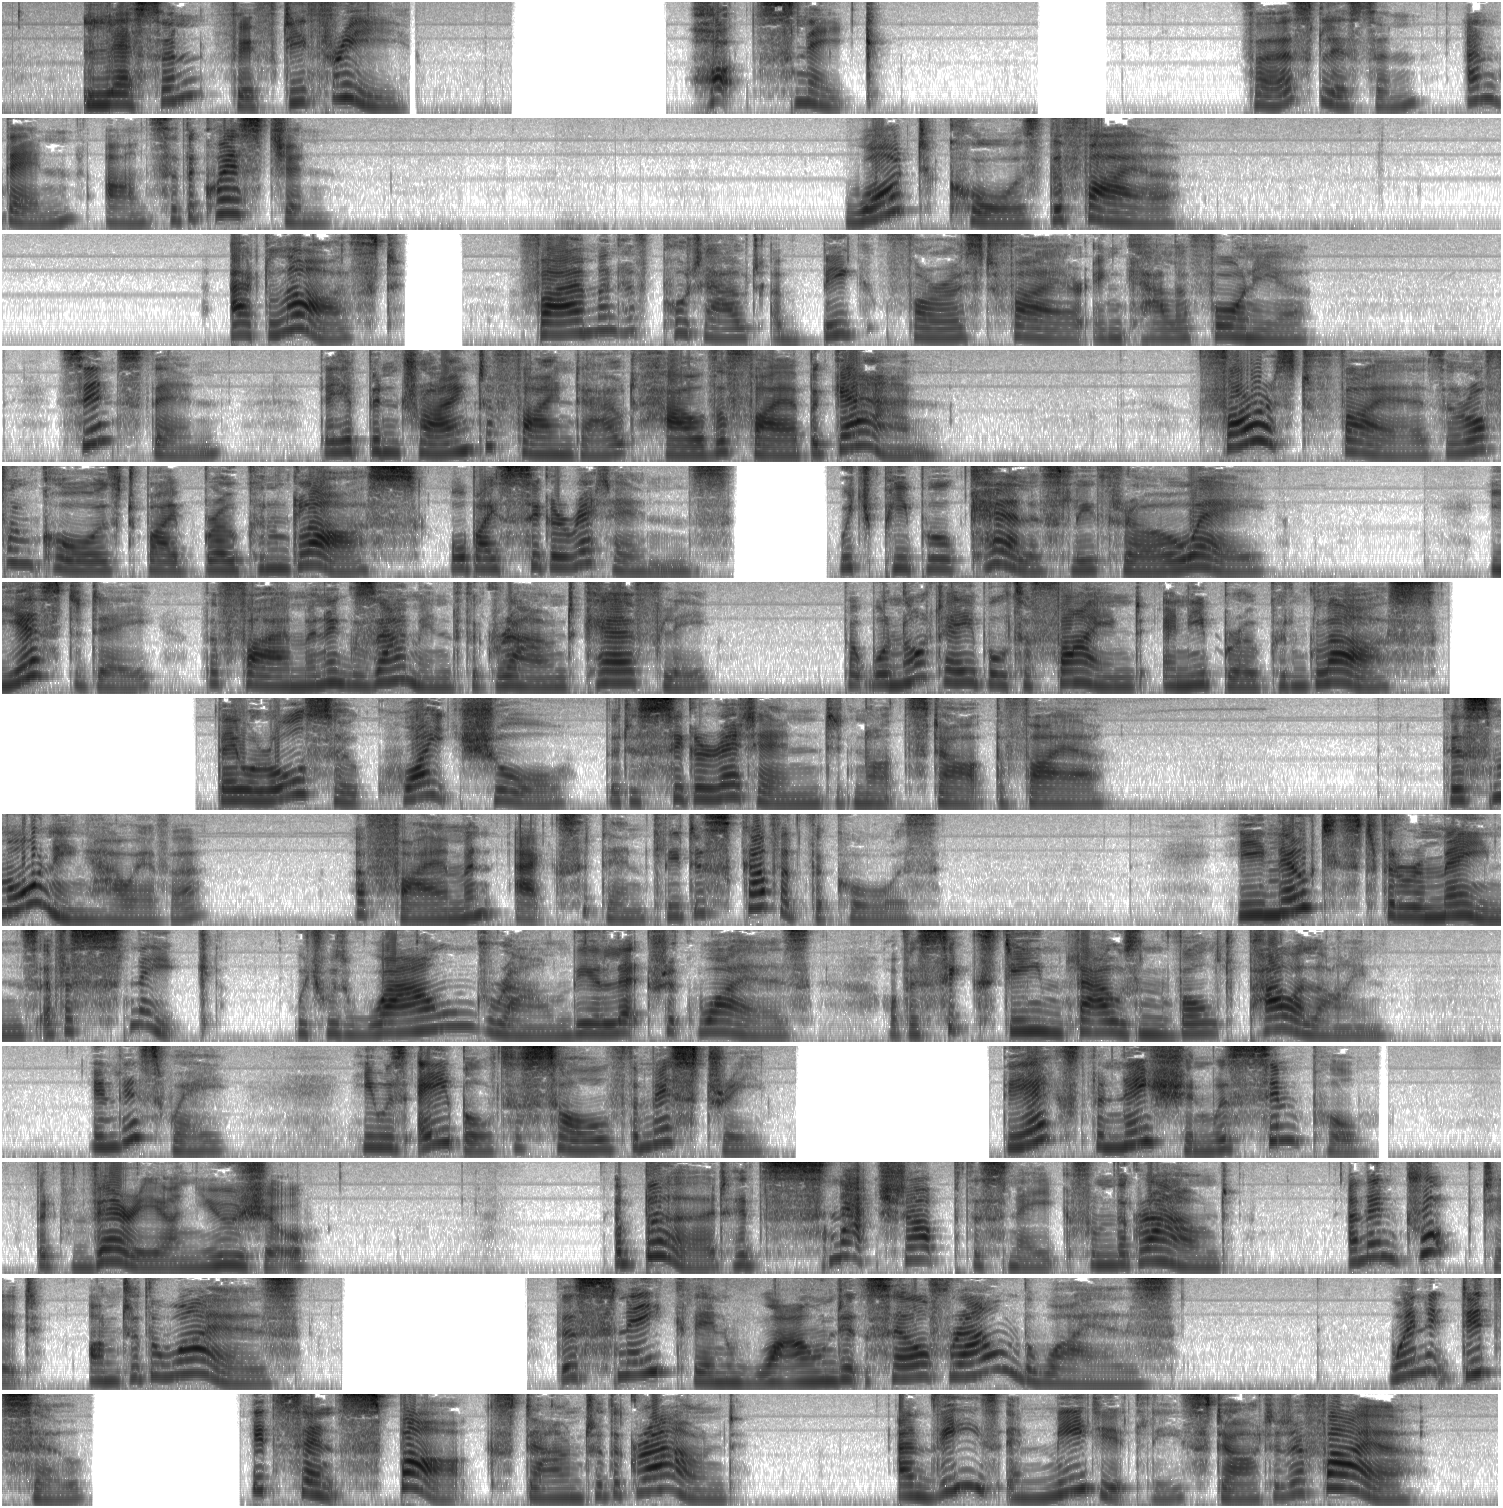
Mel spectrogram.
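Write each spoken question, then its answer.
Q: What caused the fire?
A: A snake dropped by a bird onto electric power wires, which sent sparks to the ground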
